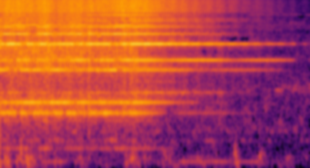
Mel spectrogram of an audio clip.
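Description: A phone rings with a bright, harmonic electronic tone that fades out over about three seconds, with low muffled sounds underneath.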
